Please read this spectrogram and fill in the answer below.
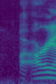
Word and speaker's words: Arya: is a good name it's short but it has three syllables which is kind of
